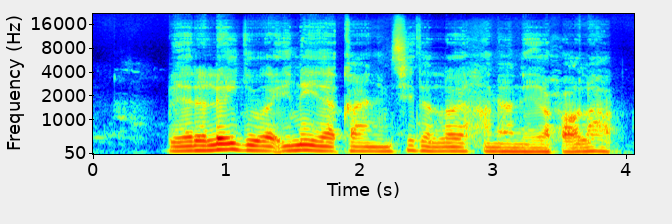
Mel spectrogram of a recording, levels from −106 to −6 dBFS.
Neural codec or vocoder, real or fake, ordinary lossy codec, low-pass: codec, 44.1 kHz, 3.4 kbps, Pupu-Codec; fake; none; none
